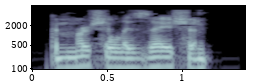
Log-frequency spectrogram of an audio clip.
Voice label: "commercialization", English; nouns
